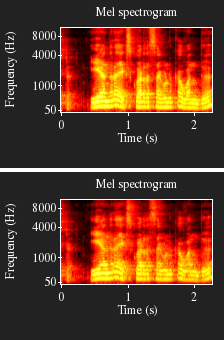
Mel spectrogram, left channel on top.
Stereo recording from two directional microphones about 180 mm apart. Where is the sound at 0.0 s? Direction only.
25° left (ahead or behind).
